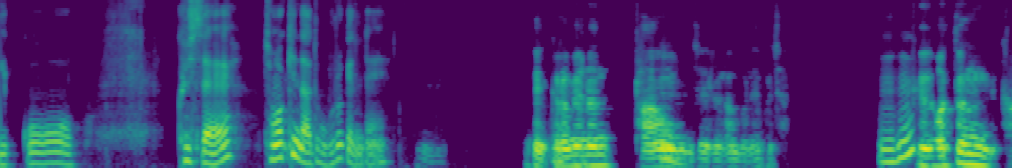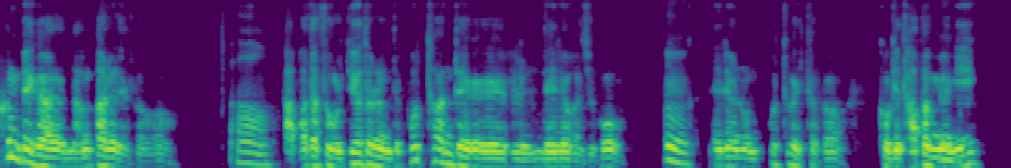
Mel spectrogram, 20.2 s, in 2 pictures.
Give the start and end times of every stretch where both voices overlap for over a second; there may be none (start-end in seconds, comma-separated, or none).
none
